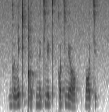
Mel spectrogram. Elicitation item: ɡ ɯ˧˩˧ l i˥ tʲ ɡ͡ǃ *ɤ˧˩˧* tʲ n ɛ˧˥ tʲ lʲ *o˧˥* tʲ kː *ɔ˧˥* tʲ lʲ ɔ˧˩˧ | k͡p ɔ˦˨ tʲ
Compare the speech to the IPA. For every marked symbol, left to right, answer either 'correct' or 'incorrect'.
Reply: correct, correct, correct

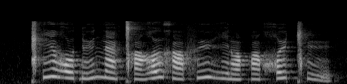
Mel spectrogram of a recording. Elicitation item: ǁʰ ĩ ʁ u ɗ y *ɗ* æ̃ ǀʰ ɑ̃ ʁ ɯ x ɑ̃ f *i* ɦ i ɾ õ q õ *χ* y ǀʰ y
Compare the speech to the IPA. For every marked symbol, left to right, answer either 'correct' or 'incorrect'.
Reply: incorrect, incorrect, correct

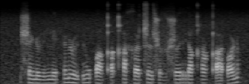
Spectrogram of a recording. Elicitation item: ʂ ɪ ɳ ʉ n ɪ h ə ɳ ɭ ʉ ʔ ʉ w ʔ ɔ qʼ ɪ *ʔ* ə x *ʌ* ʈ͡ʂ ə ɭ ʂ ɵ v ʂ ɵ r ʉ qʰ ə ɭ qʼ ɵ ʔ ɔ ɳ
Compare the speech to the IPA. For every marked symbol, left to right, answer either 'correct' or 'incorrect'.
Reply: incorrect, correct

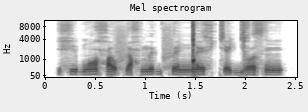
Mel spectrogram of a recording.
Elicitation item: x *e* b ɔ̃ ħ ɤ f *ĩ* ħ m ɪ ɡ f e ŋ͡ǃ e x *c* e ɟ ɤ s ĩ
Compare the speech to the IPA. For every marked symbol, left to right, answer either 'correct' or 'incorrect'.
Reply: incorrect, incorrect, correct

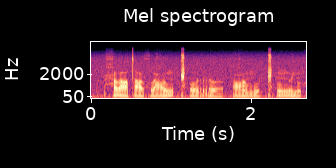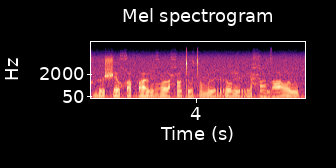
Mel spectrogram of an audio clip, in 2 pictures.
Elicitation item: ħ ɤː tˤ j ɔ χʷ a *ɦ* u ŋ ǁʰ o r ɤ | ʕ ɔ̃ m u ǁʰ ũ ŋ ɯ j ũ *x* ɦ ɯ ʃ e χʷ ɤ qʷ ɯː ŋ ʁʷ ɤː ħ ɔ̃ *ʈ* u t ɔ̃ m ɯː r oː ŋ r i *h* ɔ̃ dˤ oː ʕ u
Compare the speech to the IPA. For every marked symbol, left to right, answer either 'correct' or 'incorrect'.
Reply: incorrect, correct, incorrect, incorrect

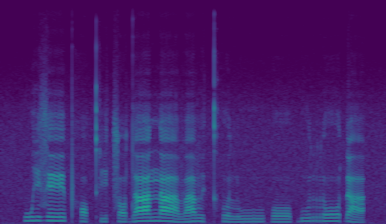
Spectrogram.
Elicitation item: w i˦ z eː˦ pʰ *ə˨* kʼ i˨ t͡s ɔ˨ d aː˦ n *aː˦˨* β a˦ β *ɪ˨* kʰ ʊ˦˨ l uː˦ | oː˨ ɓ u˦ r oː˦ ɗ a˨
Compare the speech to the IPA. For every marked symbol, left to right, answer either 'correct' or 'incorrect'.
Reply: incorrect, correct, correct

